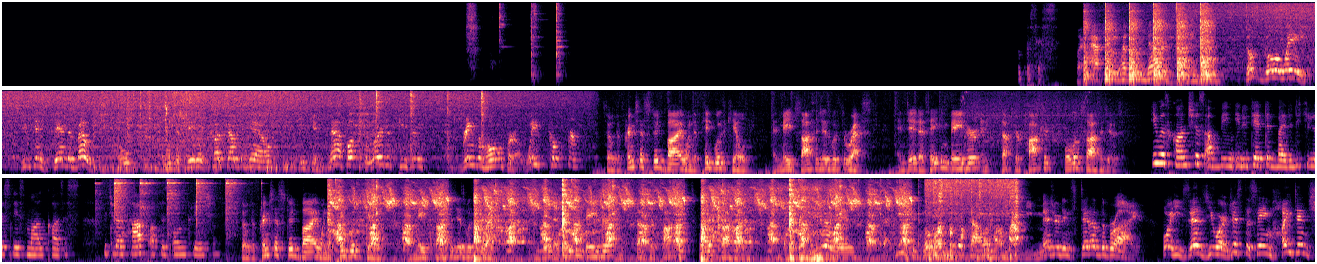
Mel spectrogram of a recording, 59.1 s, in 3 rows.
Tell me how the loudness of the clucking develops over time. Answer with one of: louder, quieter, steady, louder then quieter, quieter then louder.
steady.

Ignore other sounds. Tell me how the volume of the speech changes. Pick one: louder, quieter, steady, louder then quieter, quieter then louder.
steady.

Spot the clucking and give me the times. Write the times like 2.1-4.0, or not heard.
44.2-54.6.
